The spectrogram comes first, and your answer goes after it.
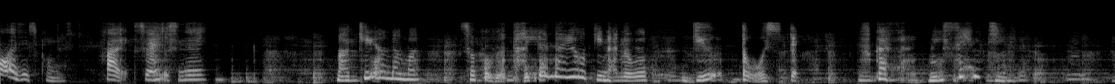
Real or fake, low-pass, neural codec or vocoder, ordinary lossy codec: fake; 7.2 kHz; codec, 24 kHz, 1 kbps, SNAC; none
